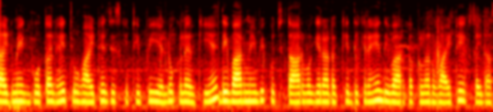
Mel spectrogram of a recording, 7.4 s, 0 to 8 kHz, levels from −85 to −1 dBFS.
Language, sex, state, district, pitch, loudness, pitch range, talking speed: Kumaoni, female, Uttarakhand, Uttarkashi, 195 Hz, -20 LUFS, 185-200 Hz, 260 wpm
